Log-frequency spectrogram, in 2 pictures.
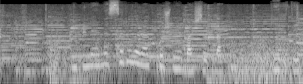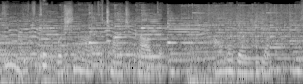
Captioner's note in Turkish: Gök gürleme sesi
